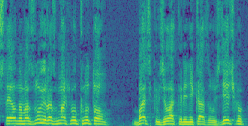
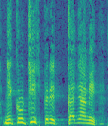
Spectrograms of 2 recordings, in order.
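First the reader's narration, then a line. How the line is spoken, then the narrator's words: Shouted in despair. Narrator (Russian): закричал он в отчаянии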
